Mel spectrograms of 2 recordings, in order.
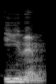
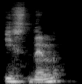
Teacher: La sibilante, el sonido de la S, en contacto con la dental, tiende a caer. Puede o no caer, tiende.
